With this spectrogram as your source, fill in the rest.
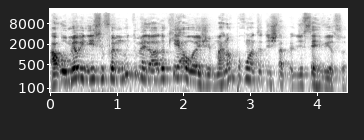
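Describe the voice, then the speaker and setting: A man has a normal speaking voice. He talks at a moderate pace with lively intonation. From Brazil, Magé (Rio de Janeiro state). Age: 40s. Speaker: driving school owner and local council candidate. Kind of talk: interview.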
